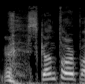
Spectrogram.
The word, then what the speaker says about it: Scunthorpe: The Scunthorpe problem. Scunthorpe is a town in England. – Oh, it's near problem. – Yes. – It's Skunkford on problem. – Scunthorpe on problem. But when you spell Scunthorpe, S-C-U-N-T-H-O-R-P-E.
